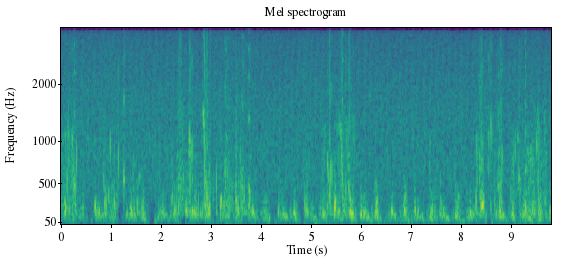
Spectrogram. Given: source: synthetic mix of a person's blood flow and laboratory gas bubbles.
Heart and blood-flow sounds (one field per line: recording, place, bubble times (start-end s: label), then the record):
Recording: Doppler ultrasound of blood flow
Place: precordium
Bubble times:
0.00-0.34 s: bubbles
0.82-1.17 s: bubbles
1.22-1.29 s: bubbles
1.37-1.63 s: bubbles
2.19-2.98 s: bubbles
3.02-3.80 s: bubbles
4.83-4.97 s: bubbles
5.20-5.91 s: bubbles
8.25-8.46 s: bubbles
8.52-8.87 s: bubbles
9.01-9.72 s: bubbles
From the record:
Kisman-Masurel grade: 332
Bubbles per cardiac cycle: rolling drumbeat, 9 or more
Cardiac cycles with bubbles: 50 to 99%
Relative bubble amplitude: moderate (0.250 to 0.450)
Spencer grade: 3 (all of the cardiac periods contain showers or single bubble signals, but not dominating or overriding the cardiac motion signals)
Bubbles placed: anywhere in the cardiac cycle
